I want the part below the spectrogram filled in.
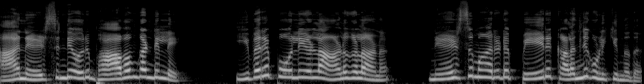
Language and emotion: Malayalam, disgusted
